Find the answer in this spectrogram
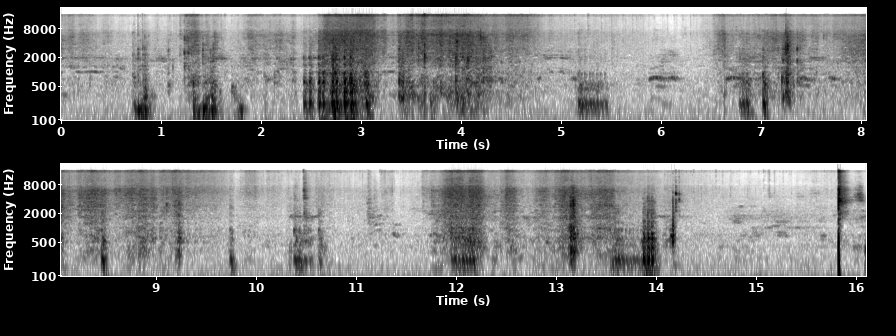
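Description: Plastic bag rustling and crinkling as it is handled, in several short bouts, with a sharp click near the end.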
